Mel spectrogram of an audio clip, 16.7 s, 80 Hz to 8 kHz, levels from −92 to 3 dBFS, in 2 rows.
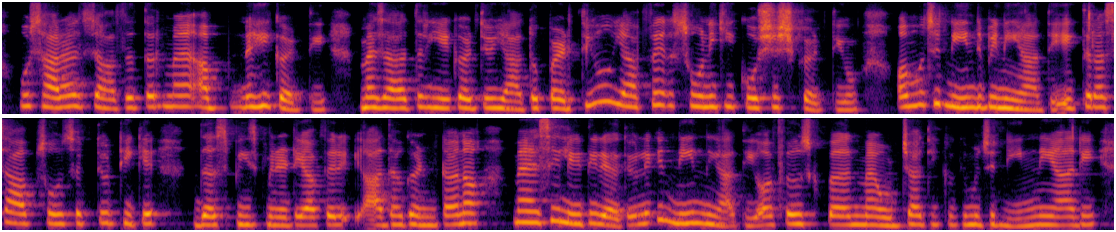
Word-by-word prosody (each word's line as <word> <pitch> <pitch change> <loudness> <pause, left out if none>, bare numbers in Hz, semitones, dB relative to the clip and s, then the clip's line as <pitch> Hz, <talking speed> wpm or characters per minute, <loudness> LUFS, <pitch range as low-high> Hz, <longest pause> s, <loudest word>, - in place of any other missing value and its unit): वो 295 - 0
सारा 280 -1 +2
ज़्यादातर 275 -1 -1
मैं 285 0 0
अब 255 -3 -1
नहीं 275 +2 +3
करती। 205 -2 -2 0.3
मैं 260 0 +5
ज़्यादातर 245 +1 +2
ये 250 -2 +2
करती 250 0 +2
हूँ 250 - +3
या 220 -3 0
तो 245 - +2
पढ़ती 235 +5 0
हूँ 405 +4 -1
या 305 -5 +2
फिर 320 -1 -1
सोने 290 -3 +1
की 280 0 -3
क़ोशिश 255 +1 +4
करती 205 -1 -5
हूँ 195 +1 -7 0.3
और 275 - +3
मुझे 330 +4 +1
नींद 265 -2 +4
भी 270 - +3
नहीं 240 -3 +5
आती। 195 -1 -5
एक 240 - -4
तरह 275 -2 +1
से 270 +3 -2
आप 255 -1 0
सोच 250 -1 -1
सकते 255 +1 -4
हो 270 - -3
ठीक 255 -2 -4
है 255 - +4 0.3
10-20 225 0 0
मिनट 215 -1 -2
या 215 -1 +3
फिर 225 - 0
आधा 215 +2 -2
घंटा 230 -1 0
न 265 - +2 0.3
मैं 290 0 +4
ऐसे 280 +4 +3
ही 305 - +3
लेटी 255 -1 +1
रहती 205 0 -1
हूँ 230 - -3
लेकिन 310 +5 -2
नींद 265 +1 +2
नहीं 240 -3 +1
आती 200 +1 -7
और 225 - -2
फिर 250 - +4
उसके 245 -1 -1
बाद 225 0 +1
मैं 225 -1 0
उठ 205 -1 0
जाती 230 -1 -1
हूँ - - -14
क्योंकि 230 0 -8
मुझे 230 0 -1
नींद 200 0 -6
नहीं 230 0 0
आ 215 0 -2
रही। 230 +2 -4
250 Hz, 250 wpm, -23 LUFS, 225-275 Hz, 0.3 s, मैं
